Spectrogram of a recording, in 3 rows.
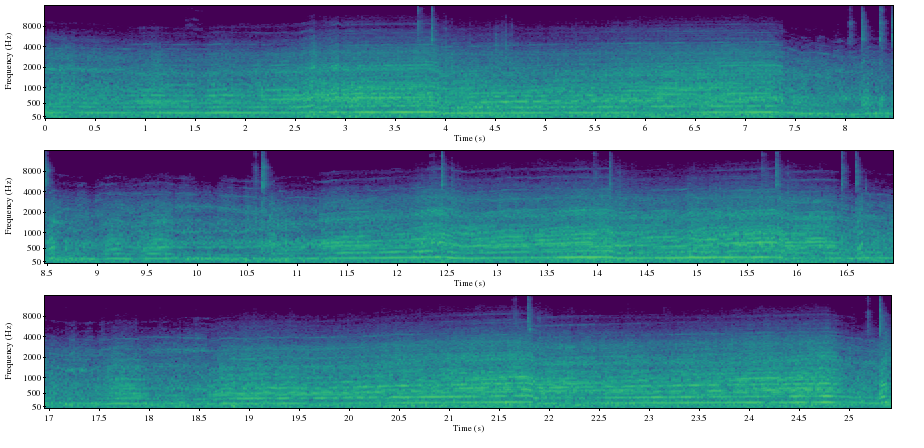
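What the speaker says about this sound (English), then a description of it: "This is the Porsche Cup Car 2017." A Porsche Cup Car 2017 engine in a racing video game, a steady loud drone that rises and dips in pitch through gear changes and corners, with occasional brief talk over it.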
